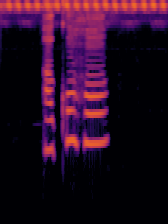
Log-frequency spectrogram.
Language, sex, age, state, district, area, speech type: Santali, female, 18-30, West Bengal, Bankura, rural, spontaneous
